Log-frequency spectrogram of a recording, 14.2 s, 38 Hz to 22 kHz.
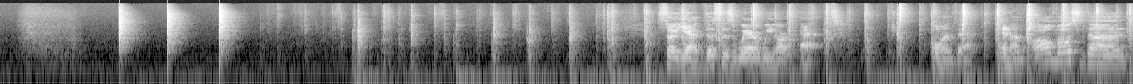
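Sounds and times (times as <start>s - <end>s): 
deck of tarot cards being shuffled: 3.2s - 14.1s
speech: 8.3s - 10.3s, 11.7s - 14.1s.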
